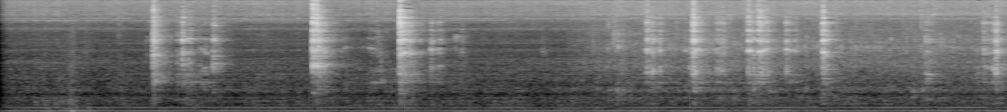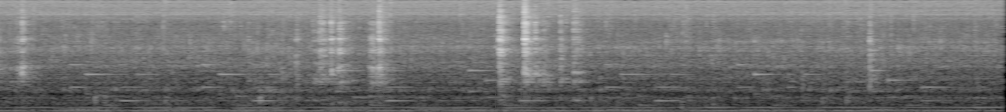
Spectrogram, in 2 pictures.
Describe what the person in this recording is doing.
I was washing the plates when I got a phone call, and the water was running from the tap.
